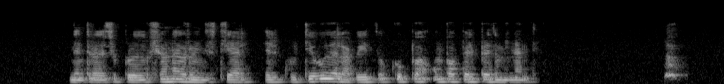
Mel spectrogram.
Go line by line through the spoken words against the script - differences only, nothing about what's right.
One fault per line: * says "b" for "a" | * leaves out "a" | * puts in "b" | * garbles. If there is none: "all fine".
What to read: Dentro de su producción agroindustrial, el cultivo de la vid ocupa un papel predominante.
all fine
